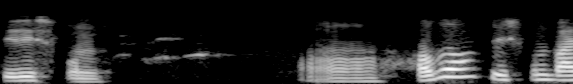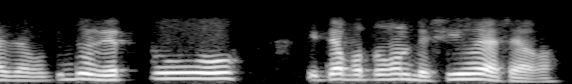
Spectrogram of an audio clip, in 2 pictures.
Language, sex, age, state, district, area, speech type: Assamese, male, 45-60, Assam, Dhemaji, rural, conversation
